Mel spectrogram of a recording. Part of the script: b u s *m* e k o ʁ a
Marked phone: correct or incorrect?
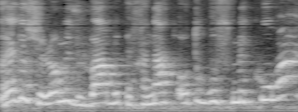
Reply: correct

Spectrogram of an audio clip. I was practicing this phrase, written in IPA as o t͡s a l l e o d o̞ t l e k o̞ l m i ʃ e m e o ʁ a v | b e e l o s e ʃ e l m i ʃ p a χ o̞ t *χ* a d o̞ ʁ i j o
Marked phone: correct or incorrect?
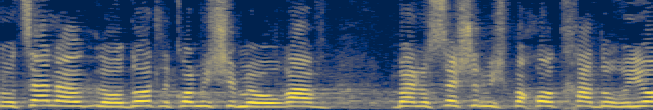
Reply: correct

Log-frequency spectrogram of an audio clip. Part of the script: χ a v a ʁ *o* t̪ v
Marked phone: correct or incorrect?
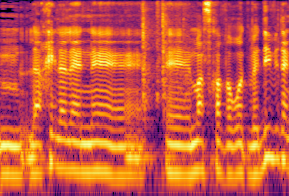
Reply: correct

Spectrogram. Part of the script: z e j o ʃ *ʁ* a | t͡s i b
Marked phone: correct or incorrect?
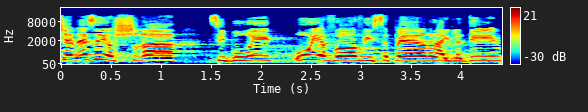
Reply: correct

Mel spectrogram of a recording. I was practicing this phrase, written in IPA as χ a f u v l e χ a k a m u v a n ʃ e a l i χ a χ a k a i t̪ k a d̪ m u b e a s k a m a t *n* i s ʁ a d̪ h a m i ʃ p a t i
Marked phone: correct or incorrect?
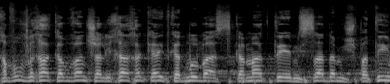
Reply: incorrect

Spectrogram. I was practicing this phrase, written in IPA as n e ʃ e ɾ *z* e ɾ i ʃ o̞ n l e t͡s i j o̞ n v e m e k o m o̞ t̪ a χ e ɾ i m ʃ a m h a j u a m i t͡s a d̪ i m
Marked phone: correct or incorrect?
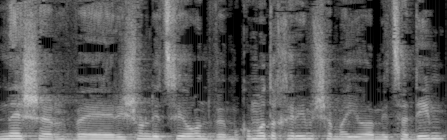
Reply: incorrect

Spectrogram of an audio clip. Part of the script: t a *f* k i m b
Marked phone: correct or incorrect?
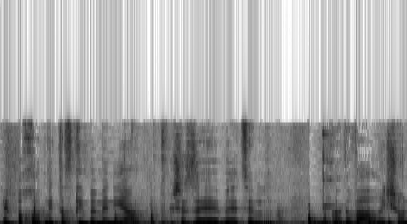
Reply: incorrect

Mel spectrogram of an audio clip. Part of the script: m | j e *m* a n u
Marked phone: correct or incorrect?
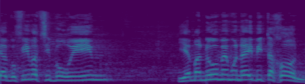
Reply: correct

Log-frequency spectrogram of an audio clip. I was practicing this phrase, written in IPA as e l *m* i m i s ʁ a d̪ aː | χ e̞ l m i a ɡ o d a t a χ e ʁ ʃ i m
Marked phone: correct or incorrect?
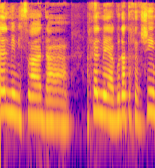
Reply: correct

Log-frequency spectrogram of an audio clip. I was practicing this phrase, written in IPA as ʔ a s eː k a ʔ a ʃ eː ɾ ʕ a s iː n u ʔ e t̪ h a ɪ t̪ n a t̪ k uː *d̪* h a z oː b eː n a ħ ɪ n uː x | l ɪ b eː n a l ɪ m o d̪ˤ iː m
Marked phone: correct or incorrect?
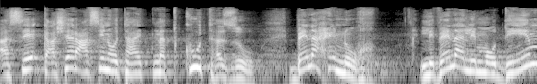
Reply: incorrect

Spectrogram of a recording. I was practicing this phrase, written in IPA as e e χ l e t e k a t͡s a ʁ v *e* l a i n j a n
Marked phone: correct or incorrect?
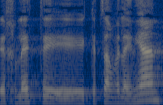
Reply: correct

